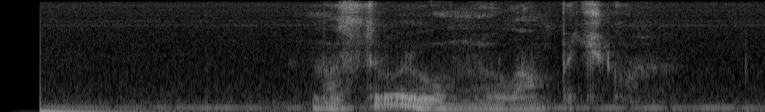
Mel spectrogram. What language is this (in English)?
Russian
